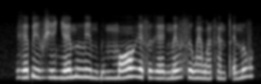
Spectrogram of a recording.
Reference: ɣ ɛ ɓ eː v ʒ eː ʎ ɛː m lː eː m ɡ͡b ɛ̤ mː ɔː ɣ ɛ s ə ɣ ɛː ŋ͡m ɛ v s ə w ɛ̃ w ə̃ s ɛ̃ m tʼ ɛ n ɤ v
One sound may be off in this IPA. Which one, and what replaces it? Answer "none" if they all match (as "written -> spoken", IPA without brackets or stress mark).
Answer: none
